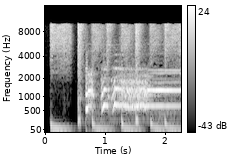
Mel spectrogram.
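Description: A loud, close rooster crows in one long drawn-out call, set over a steady thumping beat that pulses about twice a second.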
